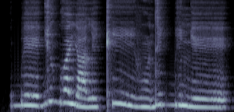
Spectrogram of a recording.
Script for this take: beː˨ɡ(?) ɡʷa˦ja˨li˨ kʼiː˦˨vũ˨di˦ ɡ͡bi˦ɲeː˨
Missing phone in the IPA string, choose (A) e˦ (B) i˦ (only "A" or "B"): B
